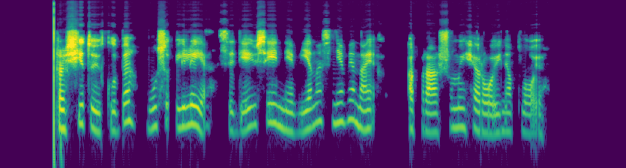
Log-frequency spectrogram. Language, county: Lithuanian, Vilnius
